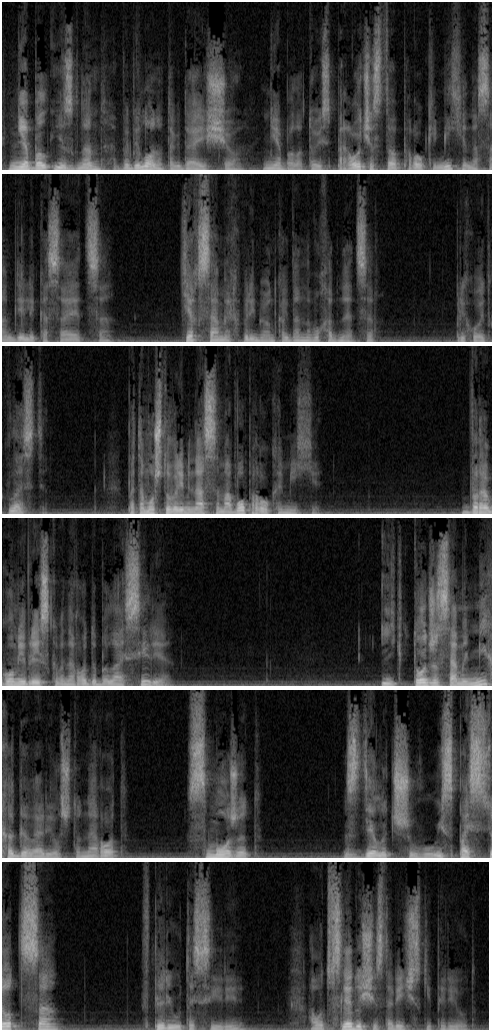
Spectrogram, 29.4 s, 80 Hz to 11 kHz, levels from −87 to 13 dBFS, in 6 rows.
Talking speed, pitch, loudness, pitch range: 125 wpm, 95 Hz, -21 LUFS, 80-125 Hz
